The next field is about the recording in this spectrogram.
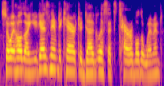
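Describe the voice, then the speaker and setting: Male livestream guest, bright and forward tone, dry sound, teasing, profane casual chat. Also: fairly high pitch, steady tone, quick pace, no room sound, lo-fi sound. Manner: teasing, sweary. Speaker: livestream participant. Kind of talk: casual banter.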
